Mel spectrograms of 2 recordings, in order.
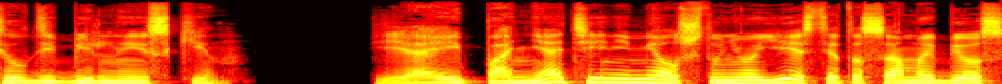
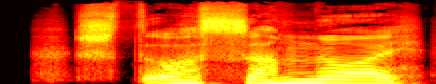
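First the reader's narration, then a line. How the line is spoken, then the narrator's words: Strained, pained voice. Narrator (Russian): выдавил я между приступами боли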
